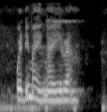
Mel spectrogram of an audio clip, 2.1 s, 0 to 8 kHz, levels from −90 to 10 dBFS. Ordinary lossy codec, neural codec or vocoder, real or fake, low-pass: MP3, 64 kbps; none; real; 7.2 kHz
